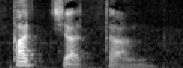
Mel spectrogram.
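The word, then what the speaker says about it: paccattaṃ: And again, in Pali, we don't have this tya sound, which we have in Sanskrit. So tya turns into cha, because it's easier to pronounce. So it becomes pachatang.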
